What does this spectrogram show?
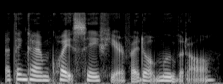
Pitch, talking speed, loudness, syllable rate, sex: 190 Hz, 350 wpm, -18 LUFS, 7.7 syllables/s, female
